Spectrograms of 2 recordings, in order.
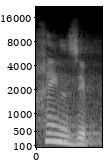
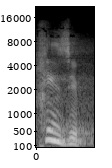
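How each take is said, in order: No difference in how they are said.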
